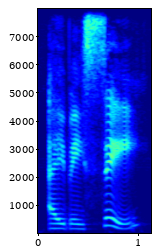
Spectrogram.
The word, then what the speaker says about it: ABC: Notice that each letter in the abbreviation is pronounced separately, but the last letter is pronounced more strongly because it carries the primary stress. So we say USA, ASAP, ABC, and TV.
